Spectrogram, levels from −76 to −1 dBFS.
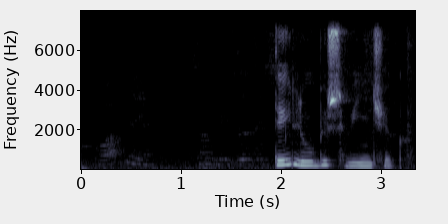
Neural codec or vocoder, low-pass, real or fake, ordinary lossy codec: none; 7.2 kHz; real; none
